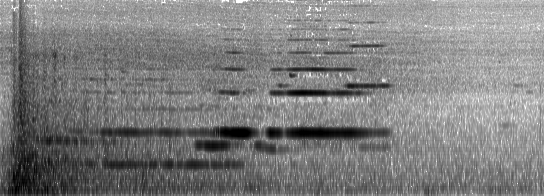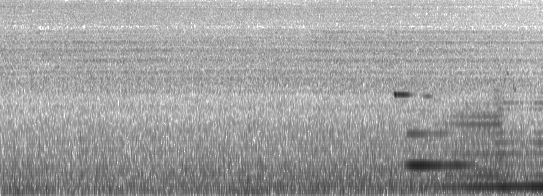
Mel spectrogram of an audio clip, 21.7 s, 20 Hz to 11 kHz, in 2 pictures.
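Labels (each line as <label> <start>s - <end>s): The squeaky noise of a train stopping is heard, preceded by the sound of a strong gust of wind. 0.2s - 8.9s
A train whistle blowing near the rails. 18.0s - 21.7s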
